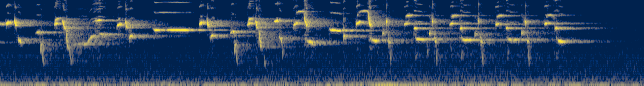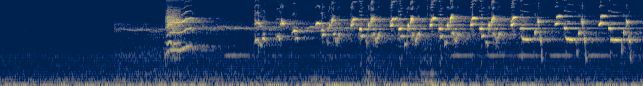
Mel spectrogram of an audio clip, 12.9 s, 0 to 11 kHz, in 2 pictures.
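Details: Spanish Timbrado canary, a 2015 bird from Albacete, Spain, sings bright chattering phrases of quick metallic notes and short trills. The song breaks off in near silence for about two seconds, then resumes as a dense, fast run of ringing notes.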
